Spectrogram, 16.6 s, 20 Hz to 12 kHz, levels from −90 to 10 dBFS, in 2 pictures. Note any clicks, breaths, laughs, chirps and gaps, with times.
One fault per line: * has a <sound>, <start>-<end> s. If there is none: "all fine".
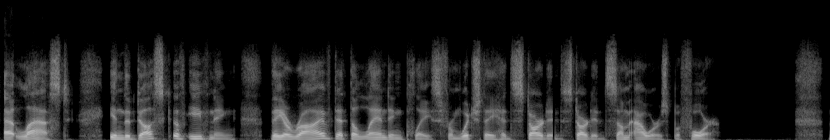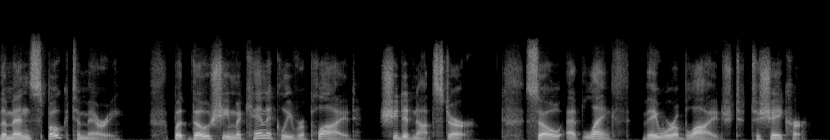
* has a dropout, 5.5-5.5 s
